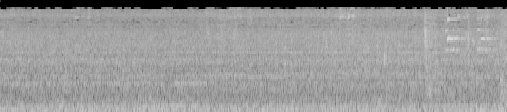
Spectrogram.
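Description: Pav vada (batter-coated bread with spiced potato filling) deep-frying in a large iron kadai of hot oil: a steady sizzle over a low rumble, with a few light clinks of the slotted spoon near the end.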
